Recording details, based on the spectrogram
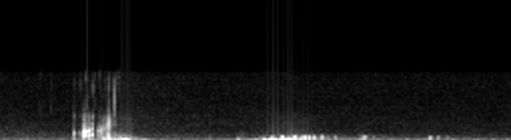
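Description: A low growl followed by bubbling gurgles from the belly; ordinary hunger bowel sounds.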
